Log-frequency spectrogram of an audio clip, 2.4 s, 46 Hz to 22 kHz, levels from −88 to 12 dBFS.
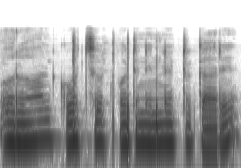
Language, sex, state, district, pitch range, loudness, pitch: Tamil, male, Tamil Nadu, Nilgiris, 115-125 Hz, -18 LUFS, 120 Hz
